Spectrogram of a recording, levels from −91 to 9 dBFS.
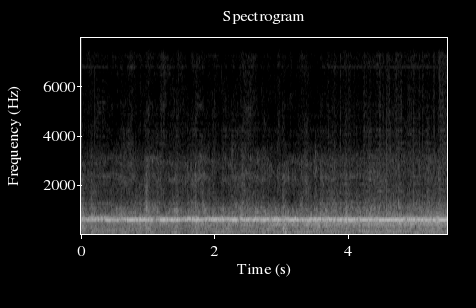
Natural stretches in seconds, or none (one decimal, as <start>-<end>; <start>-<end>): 0.0-0.4; 3.7-5.5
